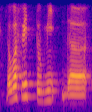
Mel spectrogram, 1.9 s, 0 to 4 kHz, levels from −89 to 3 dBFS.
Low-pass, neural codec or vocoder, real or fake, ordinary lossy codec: 3.6 kHz; none; real; none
